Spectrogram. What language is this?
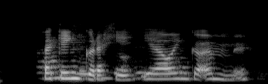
Icelandic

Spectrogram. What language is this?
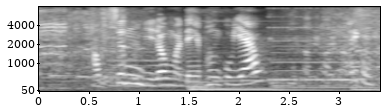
Vietnamese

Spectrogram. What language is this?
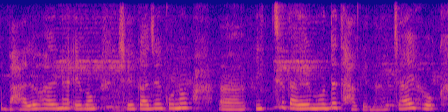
Bangla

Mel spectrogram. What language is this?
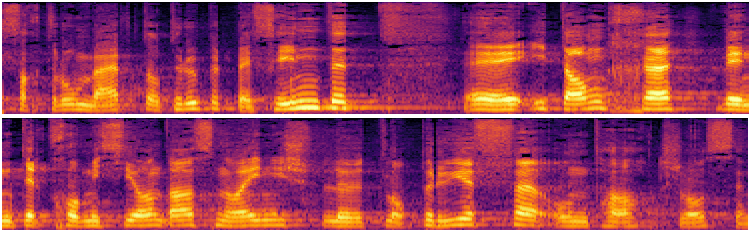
Swiss German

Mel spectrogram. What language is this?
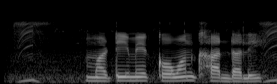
Bhojpuri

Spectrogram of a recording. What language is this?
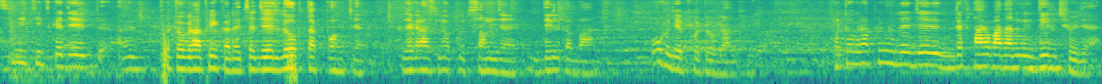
Maithili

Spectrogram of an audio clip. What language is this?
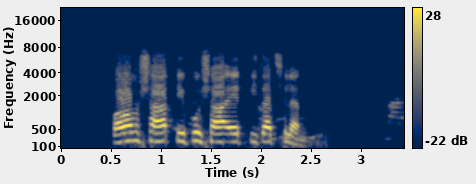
Bangla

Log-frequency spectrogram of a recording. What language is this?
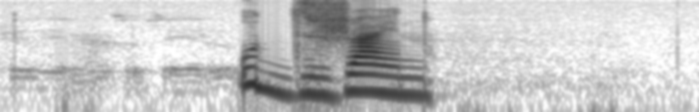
Russian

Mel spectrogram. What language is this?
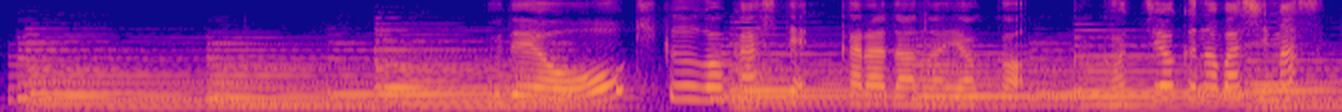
Japanese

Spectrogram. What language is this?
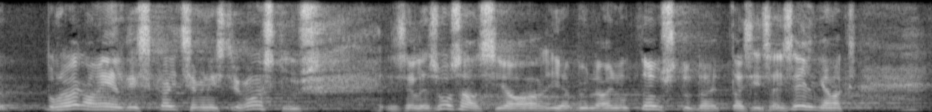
Estonian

